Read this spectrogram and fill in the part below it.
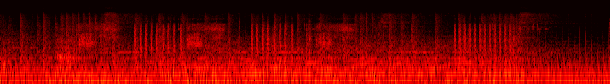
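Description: Rapid mechanical gunfire from a SEGA survival horror game, steady repeated bursts over dense, loud game sound and music throughout.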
